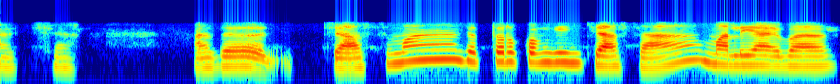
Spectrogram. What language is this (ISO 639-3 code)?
sat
